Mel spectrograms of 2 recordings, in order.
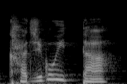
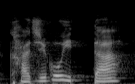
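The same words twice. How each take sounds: The two takes are said the same way.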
